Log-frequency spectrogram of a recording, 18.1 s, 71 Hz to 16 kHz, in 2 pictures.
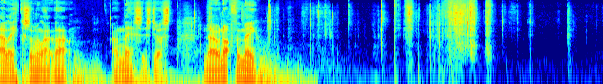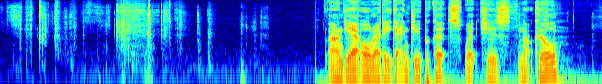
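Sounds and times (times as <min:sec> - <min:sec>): wrapper tearing: 0:04.0 - 0:08.0.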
